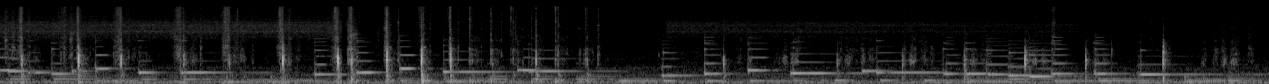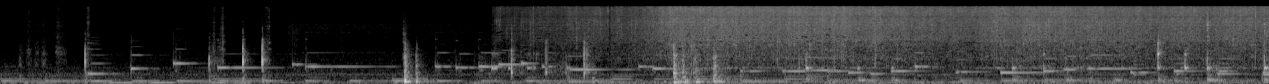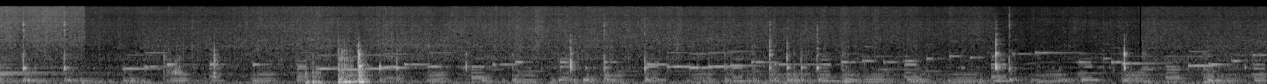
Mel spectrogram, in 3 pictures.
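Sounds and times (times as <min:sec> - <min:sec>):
onions sizzling in oil: 0:00.0 - 0:03.5, 0:06.6 - 0:10.9, 0:15.8 - 0:38.0
spatula knocking against pan: 0:32.9 - 0:33.9, 0:35.3 - 0:35.6.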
